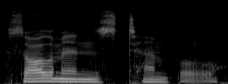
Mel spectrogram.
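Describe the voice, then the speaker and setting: This young man leads a casual Bible study on livestream, talking extremely slowly in a steady tone while thinking aloud and repeating phrases. His mid-range voice is gravelly yet smooth and a little mellow, picked up by a close handheld or desk microphone with headphones.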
